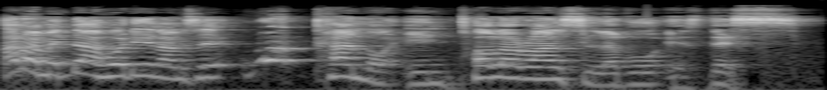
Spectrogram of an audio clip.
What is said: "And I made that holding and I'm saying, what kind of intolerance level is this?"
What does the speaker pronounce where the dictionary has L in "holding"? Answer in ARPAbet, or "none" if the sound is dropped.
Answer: none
